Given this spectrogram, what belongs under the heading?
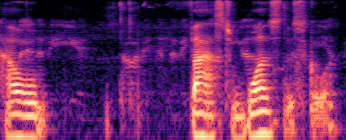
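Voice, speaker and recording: A man hosting a watch-along, giving casual live commentary with a raspy voice, chatty and laughing often. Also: medium pitch, monotone, extremely slow, in a whisper. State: hay fever.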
